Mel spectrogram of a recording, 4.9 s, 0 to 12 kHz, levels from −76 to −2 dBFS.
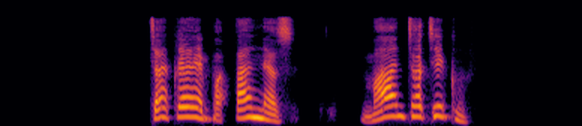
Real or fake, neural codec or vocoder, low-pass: fake; codec, 16 kHz, 0.5 kbps, FreqCodec, larger model; 7.2 kHz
